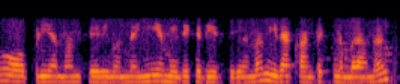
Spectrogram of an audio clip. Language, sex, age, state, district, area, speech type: Tamil, female, 18-30, Tamil Nadu, Tiruvarur, rural, conversation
